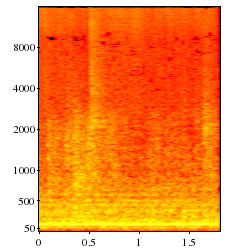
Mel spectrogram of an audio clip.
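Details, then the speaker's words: Whirlpool electric dryer on timed dry: a low even hum with a steady drum rumble and no thumps, squeals or scraping, smooth normal operation with plenty of heat. "you can hear it sounds great nice smooth operation and"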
